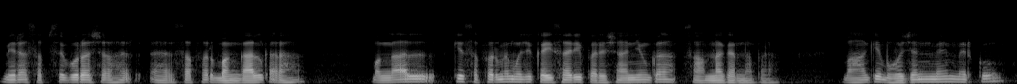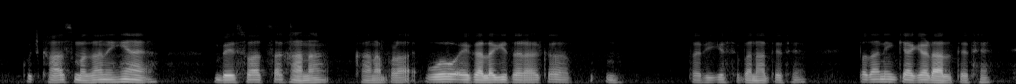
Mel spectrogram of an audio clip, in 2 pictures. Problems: background sounds at intervals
